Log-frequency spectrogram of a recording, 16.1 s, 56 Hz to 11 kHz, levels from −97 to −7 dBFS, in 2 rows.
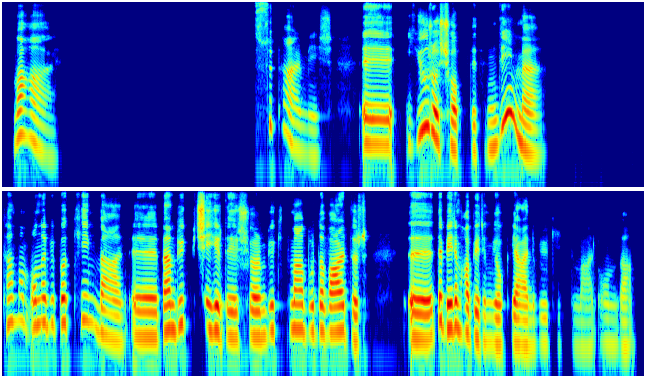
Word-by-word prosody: Vay! 205 - -5 2.5
Süpermiş. 175 - -11 0.4
Eee, 195 -1 -1 0.3
Euroshop 235 - +2
dedin 170 +3 -10
değil 435 +6 +7
mi? 155 - 0 1.2
Tamam 265 +1 -8
ona 245 +1 -1
bir 250 - -11
bakayım 260 -2 -2
ben. 165 -5 -3
Eee, 175 -1 +1
ben 210 +1 +4
büyük 250 +1 -4
bir - - -21
şehirde 210 -5 +3
yaşıyorum, 175 +1 -1
büyük 210 0 -4
ihtimal 220 -1 -1
burada 210 0 -1
vardır, 200 -6 +3 0.5
ııı, 165 0 +5
de 275 - +2
benim 225 +2 +7
haberim 170 -6 -2
yok 145 -1 -5
yani 140 -2 -1
büyük 145 -1 -16
ihtimal 135 -2 -22
ondan. 140 -3 -17
190 Hz, 115 wpm, -25 LUFS, 155-230 Hz, 2.5 s, değil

